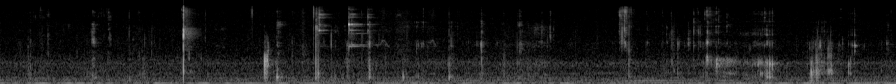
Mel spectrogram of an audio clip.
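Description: Close-miked chewing of a mouthful of layered cake, with scattered short wet mouth clicks and smacks.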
